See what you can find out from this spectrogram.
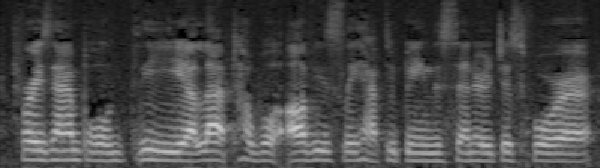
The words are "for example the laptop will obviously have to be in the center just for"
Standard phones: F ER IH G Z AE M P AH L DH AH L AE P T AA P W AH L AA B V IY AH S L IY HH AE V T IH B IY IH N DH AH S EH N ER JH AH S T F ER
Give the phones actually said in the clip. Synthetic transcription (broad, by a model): F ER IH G Z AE M P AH L DH AH L AE P T AA P W AH L AA B V IY AH S L IY HH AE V T IH B IY IH N DH AH S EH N ER JH AH S T F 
